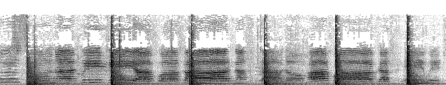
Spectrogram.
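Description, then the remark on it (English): An old traditional Alutiiq song performed live by a Kodiak Alutiiq dance group at a fair: several voices sing a sustained melody together, punctuated by a loud, steady drum beat roughly every second and a half, full. “That's a song from the Kodiak Alutiiq Dancers”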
